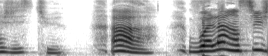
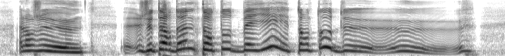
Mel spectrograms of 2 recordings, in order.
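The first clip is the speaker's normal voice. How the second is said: vexed, slow, stumbling stammer, "de" drawn out; 5 semitones higher than usual. The king, after the little prince says he can no longer yawn, stammering a little. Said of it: "Il bredouilla un peu et paraissait vexé".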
